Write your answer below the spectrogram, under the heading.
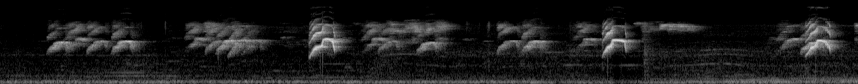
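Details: Budgerigar chattering while calling a female: fast runs of small stacked chirps broken by three loud, sharply sweeping squawks at about 3, 6 and 8 seconds, over a faint hum.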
